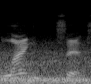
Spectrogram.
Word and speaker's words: LANXESS: But langess. Oh, success. Lances. Got it. Got it. So now I know how it's pronounced and I've just read a little bit to the camera about what you do.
